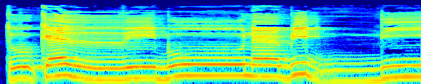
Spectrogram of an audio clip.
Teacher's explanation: Biddin, menggunakan i dipanjangkan 6 harakat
